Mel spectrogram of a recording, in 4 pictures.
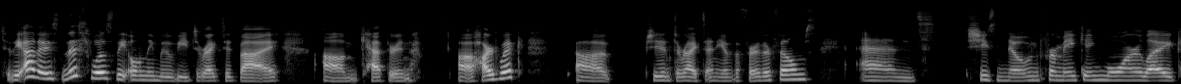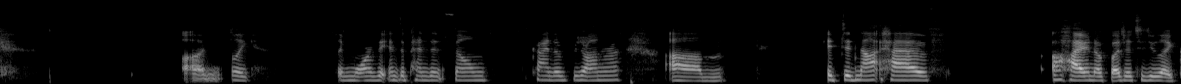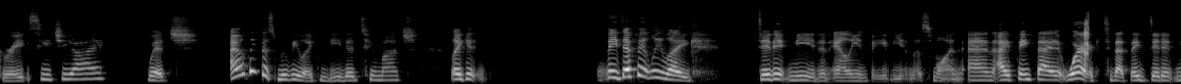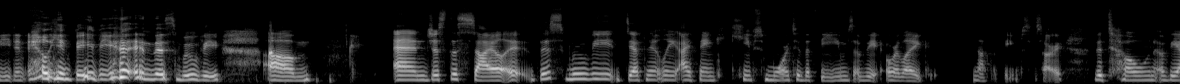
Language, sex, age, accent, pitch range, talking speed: English, female, 10-29, American, 185-225 Hz, 155 wpm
